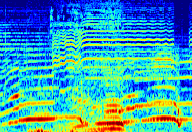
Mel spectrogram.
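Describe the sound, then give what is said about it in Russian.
Several cows moo at once, long drawn-out lowing calls with sliding pitch that overlap one another, loud, with no talking. “Потом мальчики услышали мычание коров, и Кришна стал звать их по именам.”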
